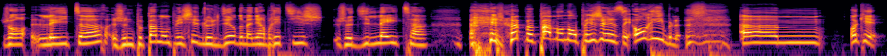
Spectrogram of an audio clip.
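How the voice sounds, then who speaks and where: A woman streamer chatting casually while she codes live, thinking aloud in halting bits and dropping in English coding terms. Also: high-pitched, no room sound, clean studio sound. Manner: thinks aloud, halting, many fillers and restarts.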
